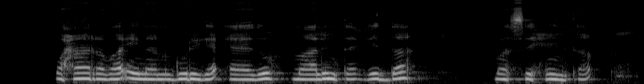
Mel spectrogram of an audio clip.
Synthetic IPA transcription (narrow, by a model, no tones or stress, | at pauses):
wɑħɑːnrɐβaːʔɪnaːŋɡʊɾɪɣɐʔaːðɔmaːlɪnt̪ʰɐʕɪd̪ːɐ | mɐsɪħiːnt̪ʰɐ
